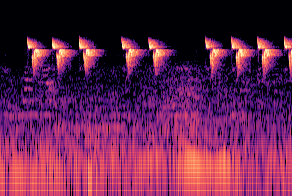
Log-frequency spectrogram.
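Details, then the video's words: Bar-winged prinia in full song, a recording meant for training magpie-robins: crisp descending chip notes repeated rapidly in groups, separated by brief gaps, over a quiet background. "Burung ciblek tamu fulll gacor cocok untuk masteran murai batu"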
